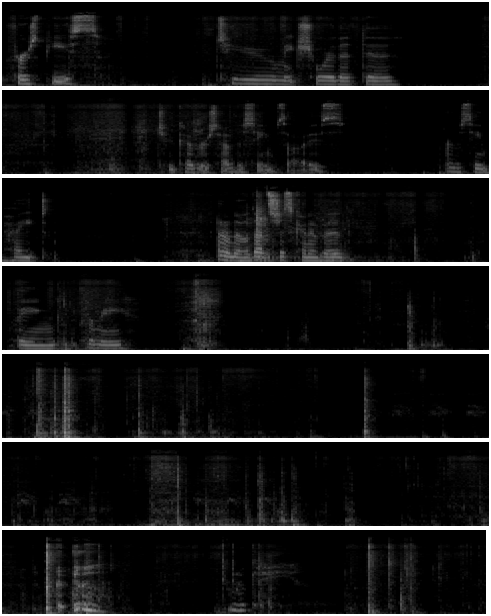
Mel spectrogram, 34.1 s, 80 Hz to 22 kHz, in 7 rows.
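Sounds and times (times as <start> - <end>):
paper rustling: 12.9 - 15.6.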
